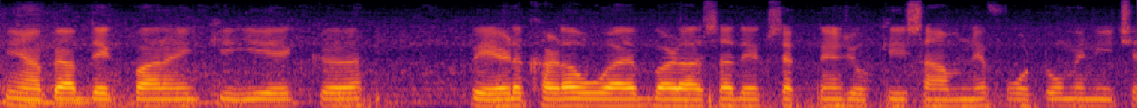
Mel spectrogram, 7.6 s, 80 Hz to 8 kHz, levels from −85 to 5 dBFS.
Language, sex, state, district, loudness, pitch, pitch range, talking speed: Magahi, male, Bihar, Gaya, -17 LUFS, 130 Hz, 130-135 Hz, 200 wpm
